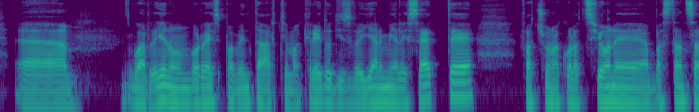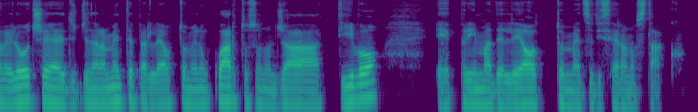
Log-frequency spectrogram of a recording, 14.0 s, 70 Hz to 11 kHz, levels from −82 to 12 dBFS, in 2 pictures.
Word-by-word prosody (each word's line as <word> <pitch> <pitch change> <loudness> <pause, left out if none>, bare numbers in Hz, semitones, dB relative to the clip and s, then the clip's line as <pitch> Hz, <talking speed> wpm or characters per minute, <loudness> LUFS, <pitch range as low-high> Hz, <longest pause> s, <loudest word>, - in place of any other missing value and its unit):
Ehm, 95 0 0 0.5
guarda 100 -2 -1
io 120 - +3
non 105 -2 0
vorrei 105 +1 +1
spaventarti, 100 -1 -3
ma 95 0 -6
credo 105 0 -1
di 100 0 -7
svegliarmi 105 +1 -1
alle 105 -1 -4
7, 125 +5 +4 0.4
faccio 105 +1 -3
una 105 -1 -1
colazione 105 0 +2
abbastanza 110 +2 +2
veloce, 110 +1 +3
g 100 0 -10
generalmente 105 +1 -3
per 100 - -4
le 100 0 -1
8 105 +3 -4
meno 100 0 -5
1/4 110 +1 +3
sono 100 -1 -6
già 100 0 +2
attivo, 120 +8 0 0.5
e 95 0 -6
prima 100 0 -2
delle 95 +1 -1
ore 100 - +6
8 105 - -10
e - - -6
mezzo 95 -1 -3
di 90 - -8
sera 95 +1 -1
non 90 -1 -9
stacco. - - -3
105 Hz, 165 wpm, -28 LUFS, 100-110 Hz, 0.5 s, ore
